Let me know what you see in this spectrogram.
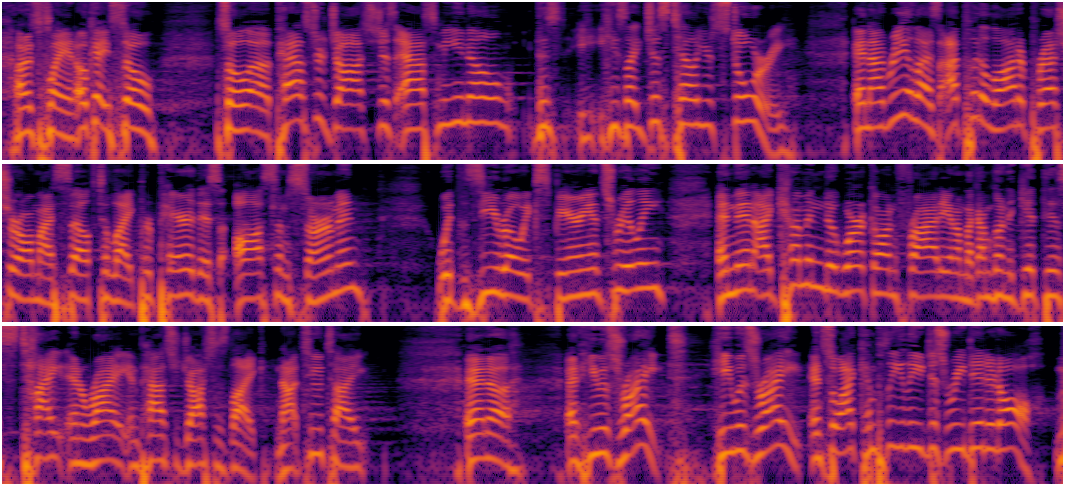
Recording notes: Recorded live at Hope Church in Springfield, Mo.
